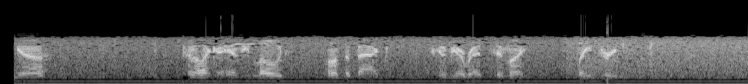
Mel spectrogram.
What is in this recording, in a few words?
Highway Patrol, Phoenix Metro West Area, scanner; DPS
